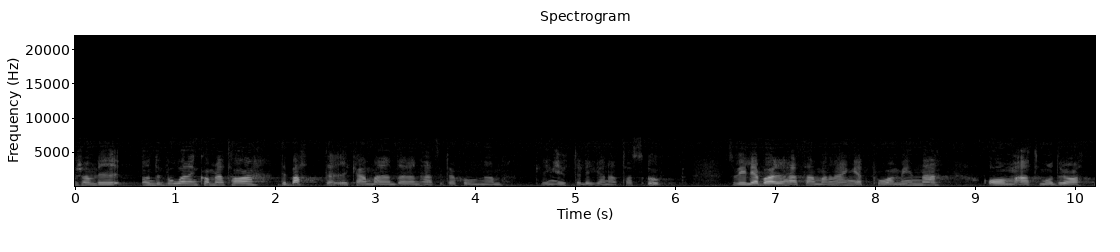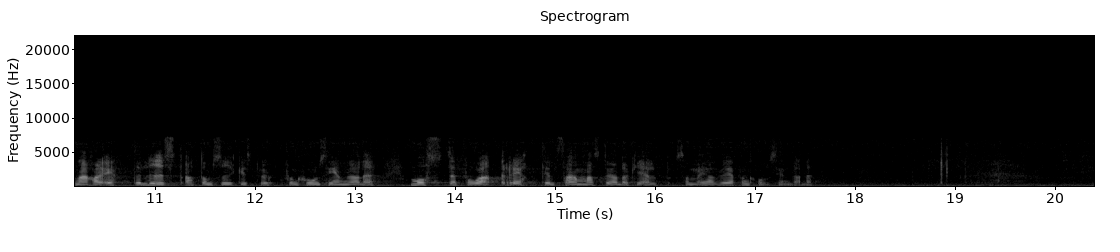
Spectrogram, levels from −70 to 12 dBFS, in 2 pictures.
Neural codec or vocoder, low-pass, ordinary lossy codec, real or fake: vocoder, 44.1 kHz, 128 mel bands, Pupu-Vocoder; 7.2 kHz; none; fake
